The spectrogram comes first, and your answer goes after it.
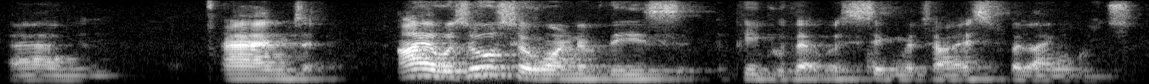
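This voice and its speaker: A man's voice: mid-range voice, measured pace, fairly bright tone, reverberant. A man whose first language is Greek, a former school principal, talking about education in an earnest, passionate way with frequent restarts. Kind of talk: conversational discussion.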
